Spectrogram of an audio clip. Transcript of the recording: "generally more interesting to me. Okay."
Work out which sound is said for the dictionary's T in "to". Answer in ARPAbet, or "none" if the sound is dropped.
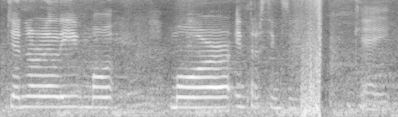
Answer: S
